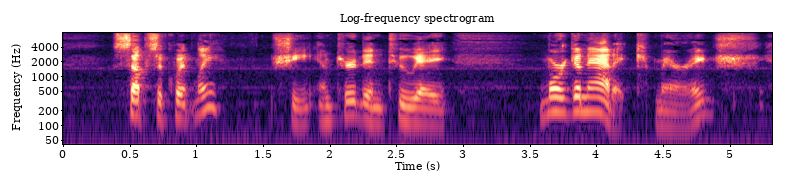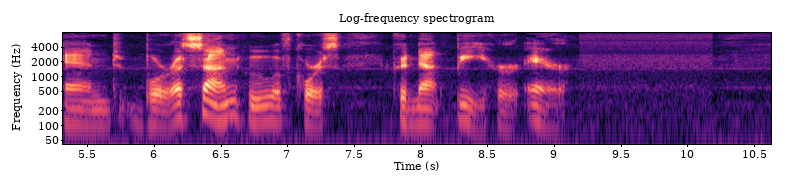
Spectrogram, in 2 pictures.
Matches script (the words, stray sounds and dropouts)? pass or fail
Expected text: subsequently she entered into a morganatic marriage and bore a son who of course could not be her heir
pass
